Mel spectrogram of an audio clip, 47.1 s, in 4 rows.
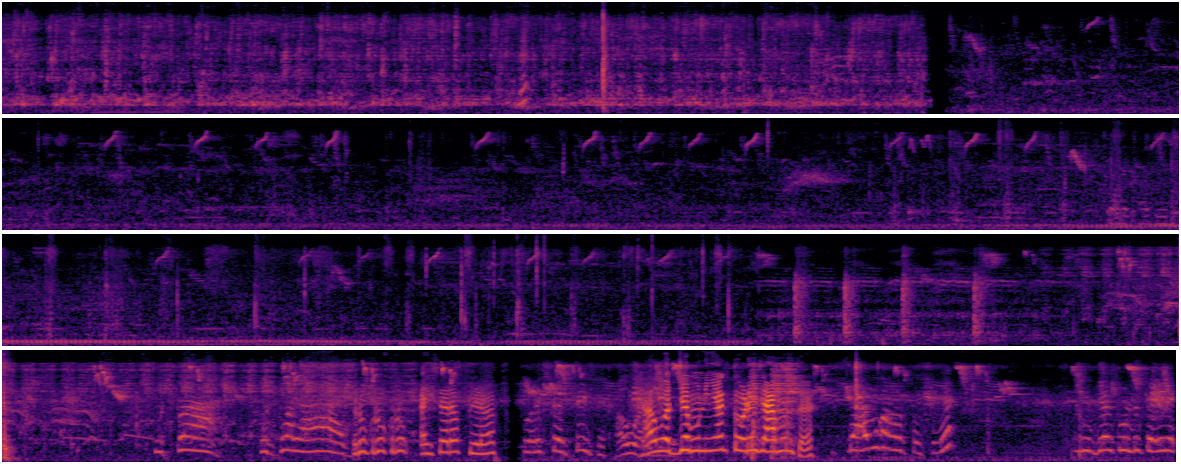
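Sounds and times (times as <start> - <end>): faint small bird chirping: 9.5 - 39.9.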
